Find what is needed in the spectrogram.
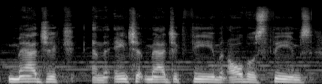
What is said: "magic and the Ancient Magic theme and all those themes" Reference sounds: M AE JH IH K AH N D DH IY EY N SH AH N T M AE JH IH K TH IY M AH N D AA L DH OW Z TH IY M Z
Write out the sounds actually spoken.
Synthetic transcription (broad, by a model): M AE JH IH K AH N DH IY EY N SH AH N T M AE JH IH K TH IY M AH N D AA L DH OW Z TH IY M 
